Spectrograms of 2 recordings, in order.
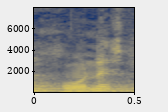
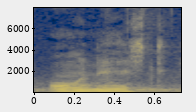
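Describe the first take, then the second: First: हॉनेस्ट with a sounded h at the start; wrong pronunciation. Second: ऑनेस्ट with a silent h, opening on the vowel ऑ, softer; right pronunciation. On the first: Teacher showing kids' mistaken reading of honest, h sounded. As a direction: say हॉनेस्ट with the h, as small children do. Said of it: "छोटे छोटे बच्चे इसको हॉनेस्ट पढ़ते हैं". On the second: Teacher giving children the correct honest, silent h, softly. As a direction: say ऑनेस्ट starting straight on ऑ. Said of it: "ये होता है हमारा". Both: Shown as a demonstration.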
